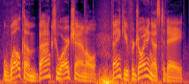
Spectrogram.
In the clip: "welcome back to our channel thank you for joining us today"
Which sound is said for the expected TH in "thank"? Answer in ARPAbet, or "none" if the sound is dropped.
TH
